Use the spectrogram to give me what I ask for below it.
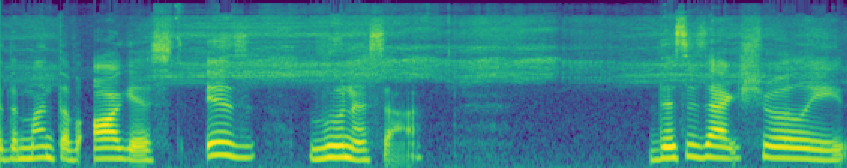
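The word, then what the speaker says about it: Lúnasa: month of August is lunasa this is actually spelled a little different than how we spell this holiday but it seems to be pronounced about the same the ancient people would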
